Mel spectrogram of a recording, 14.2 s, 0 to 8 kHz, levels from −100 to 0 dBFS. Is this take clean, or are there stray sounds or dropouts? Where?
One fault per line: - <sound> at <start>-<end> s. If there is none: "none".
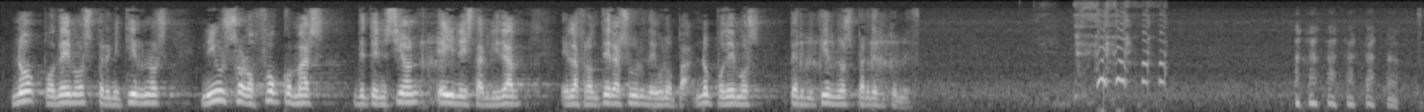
- laugh at 10.2-11.7 s
- laugh at 12.9-14.0 s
